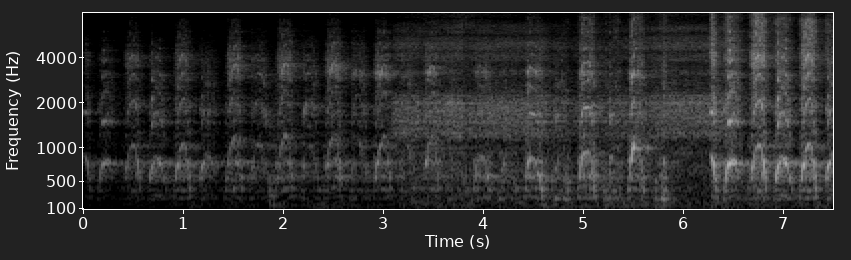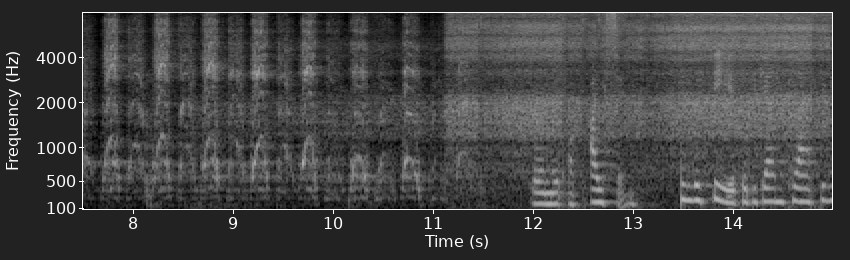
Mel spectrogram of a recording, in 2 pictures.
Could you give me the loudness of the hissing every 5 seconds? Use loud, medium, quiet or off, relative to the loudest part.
quiet, quiet, loud.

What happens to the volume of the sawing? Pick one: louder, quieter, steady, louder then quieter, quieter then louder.
louder.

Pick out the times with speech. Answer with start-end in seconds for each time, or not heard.
11.9-14.9.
